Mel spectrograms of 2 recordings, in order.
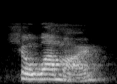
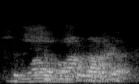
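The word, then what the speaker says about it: שומר: In Hebrew, fennel is pronounced shawamar. Shawamar.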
